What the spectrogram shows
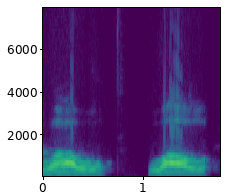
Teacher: तो वाव जो है ये होंठ गोल करके अदा होता है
